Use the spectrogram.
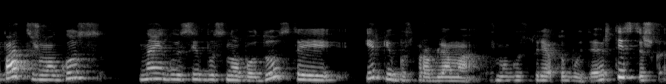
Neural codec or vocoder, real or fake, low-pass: none; real; 7.2 kHz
